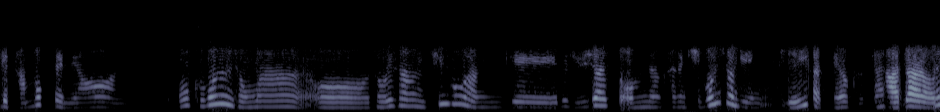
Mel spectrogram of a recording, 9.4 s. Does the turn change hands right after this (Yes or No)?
Yes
